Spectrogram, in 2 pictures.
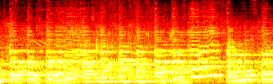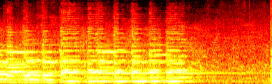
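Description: A string ensemble of violins and cellos playing a piece together, with sustained bowed notes and a moving bass line. Near the end the music thins to one held note that fades away.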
